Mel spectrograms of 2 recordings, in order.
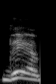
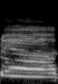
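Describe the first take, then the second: First: It is said in a plain, non-Southern way. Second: It is said in a Southern US accent.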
